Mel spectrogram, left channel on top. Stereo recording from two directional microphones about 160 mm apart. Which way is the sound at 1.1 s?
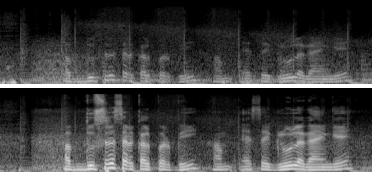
85° right.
